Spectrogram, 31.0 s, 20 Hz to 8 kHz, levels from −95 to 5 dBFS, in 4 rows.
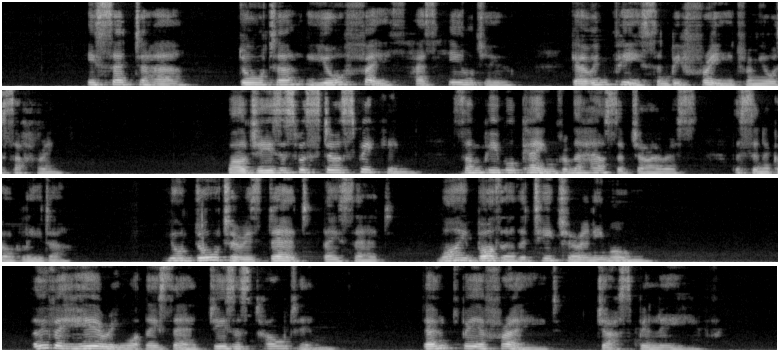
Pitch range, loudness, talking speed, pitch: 135-195 Hz, -26 LUFS, 115 wpm, 155 Hz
